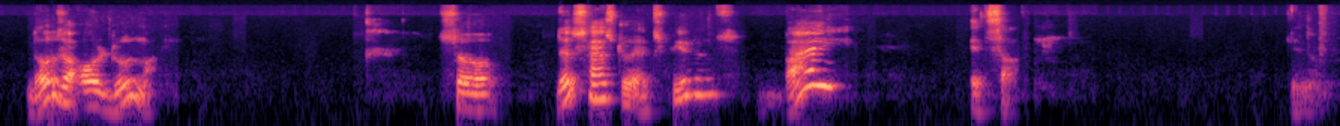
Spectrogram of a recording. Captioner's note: tibetan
